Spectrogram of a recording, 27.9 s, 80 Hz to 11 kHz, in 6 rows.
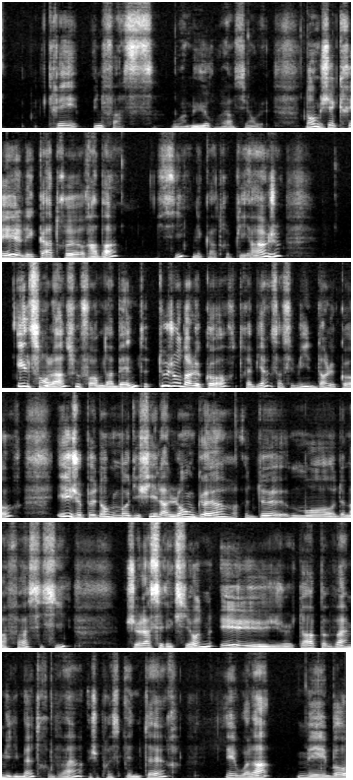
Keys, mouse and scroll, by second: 1.0-3.0 scroll down 2, 3.2-4.4 drag, 4.6 click, 5.2 right click, 5.4-6.1 scroll down 1, 6.1 right click, 7.2-7.8 scroll up 1, 7.8-8.5 scroll down 1, 9.0 click, 16.7 click, 22.9 KP_2, 23.8 KP_0, 24.8 Return, 27.2 click.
